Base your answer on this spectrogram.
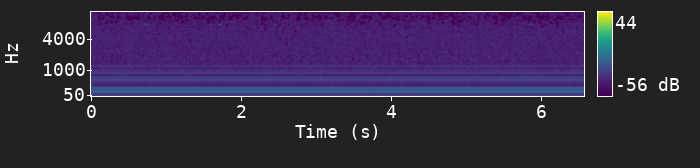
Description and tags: [Elektrosluch] 50Hz Transformer
Electromagnetic field recording of a 50Hz transformer using a homemade Elektrosluch and a Yulass portable audio recorder.
50Hz, 8bit, buzz, electromagnetic-field, elektrosluch, hum, transformer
